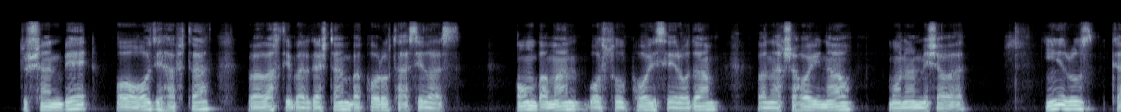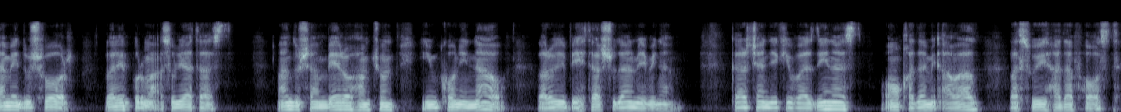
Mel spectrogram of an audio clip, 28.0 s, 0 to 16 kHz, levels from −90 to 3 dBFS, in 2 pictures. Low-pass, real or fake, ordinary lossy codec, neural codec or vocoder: 7.2 kHz; real; none; none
